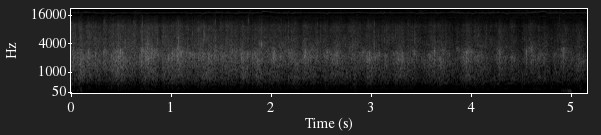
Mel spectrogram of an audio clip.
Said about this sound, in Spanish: Y cuando la presencia de Dios llena un lugar, dale fuerte ese aplauso a Dios. Hácelo fuerte.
